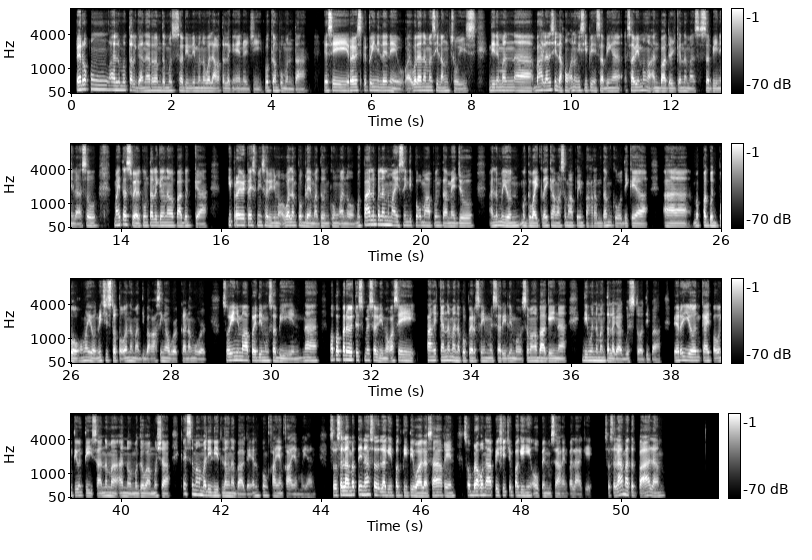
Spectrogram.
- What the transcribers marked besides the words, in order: tapping
- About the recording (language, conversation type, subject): Filipino, advice, Paano ako makikisalamuha sa mga handaan nang hindi masyadong naiilang o kinakabahan?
